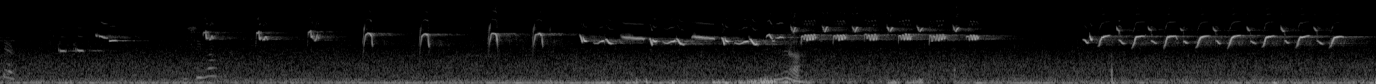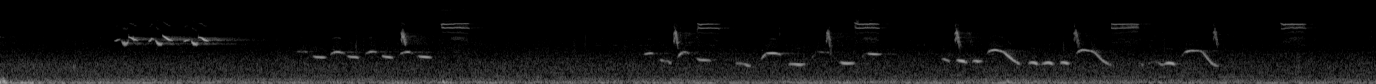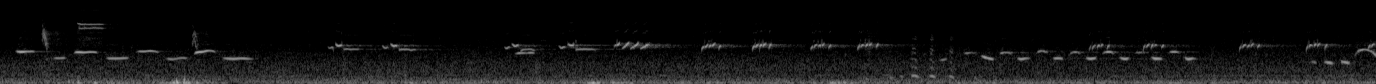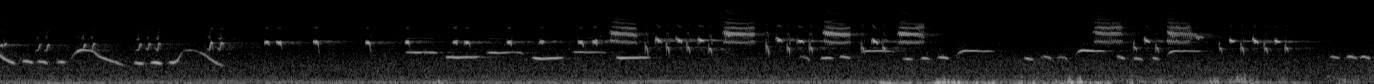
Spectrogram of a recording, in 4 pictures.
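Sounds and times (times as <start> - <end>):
songbird singing trills and whistles: 0.5 - 10.2, 10.8 - 13.8, 14.9 - 18.6, 20.2 - 27.0, 27.7 - 30.2, 30.8 - 31.9, 32.5 - 55.0.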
